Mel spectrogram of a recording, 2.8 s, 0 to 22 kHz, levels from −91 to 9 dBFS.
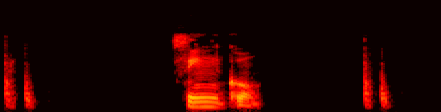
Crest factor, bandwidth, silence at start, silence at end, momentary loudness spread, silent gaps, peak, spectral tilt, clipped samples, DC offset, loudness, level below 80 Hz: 22 dB; 7.6 kHz; 0.05 s; 0.35 s; 21 LU; 0.43-1.04 s, 1.75-1.89 s, 1.96-2.05 s, 2.16-2.25 s; -18 dBFS; -4.5 dB/octave; under 0.1%; under 0.1%; -35 LUFS; -88 dBFS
